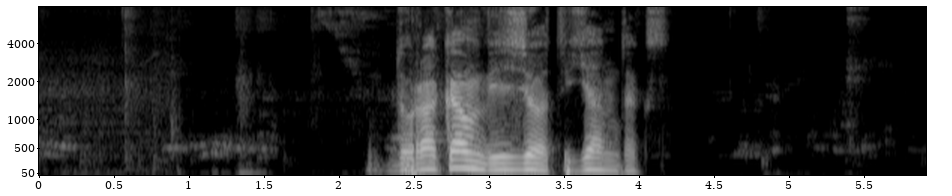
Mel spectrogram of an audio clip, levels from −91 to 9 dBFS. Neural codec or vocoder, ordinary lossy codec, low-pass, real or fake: none; none; none; real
